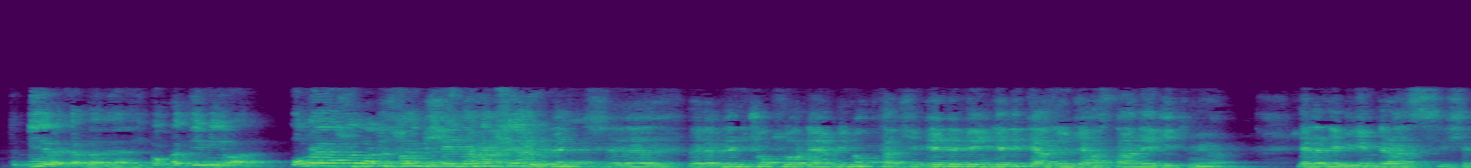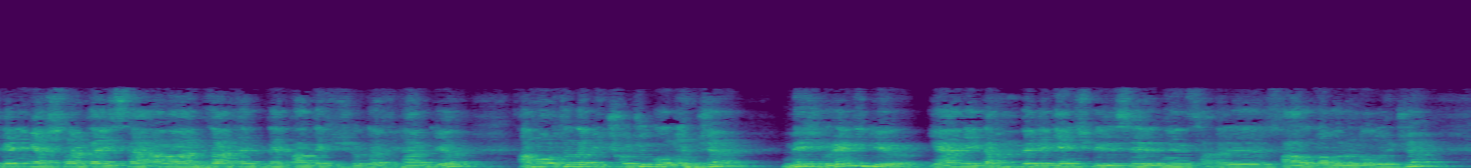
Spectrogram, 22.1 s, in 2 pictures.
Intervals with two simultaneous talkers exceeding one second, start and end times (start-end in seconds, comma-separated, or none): 2.3-4.4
